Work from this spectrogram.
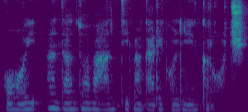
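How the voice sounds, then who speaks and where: A soft-spoken voice against a quiet background. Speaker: ASMR creator. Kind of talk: soft-spoken ASMR crossword commentary. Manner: soft-spoken ASMR murmur.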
